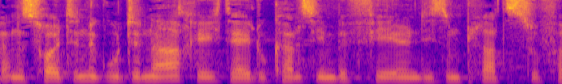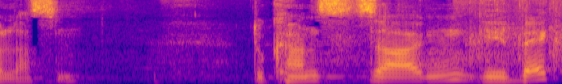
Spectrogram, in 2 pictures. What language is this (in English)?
German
